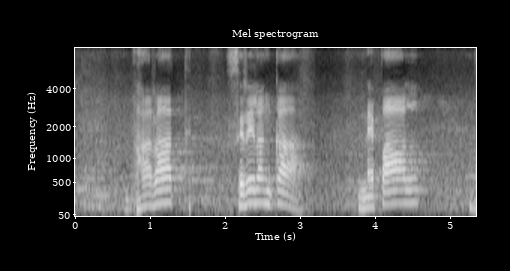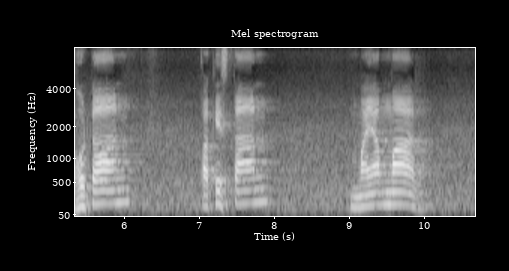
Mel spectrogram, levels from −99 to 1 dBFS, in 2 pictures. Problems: constant background noise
